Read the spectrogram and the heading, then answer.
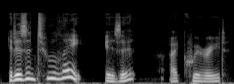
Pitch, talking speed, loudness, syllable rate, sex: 205 Hz, 205 wpm, -19 LUFS, 5.3 syllables/s, female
